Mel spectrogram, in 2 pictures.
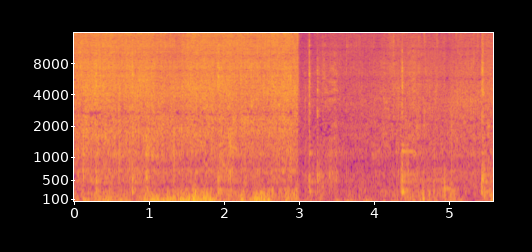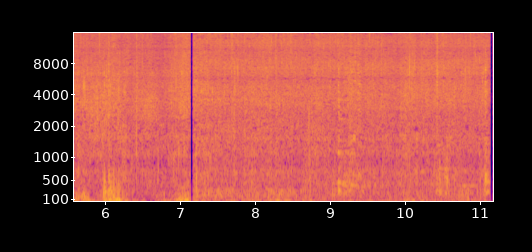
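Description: Chopped onions and tomato sizzle and fry in a pan while being stirred, a loud, close frying hiss that drops into softer crackling and scraping.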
